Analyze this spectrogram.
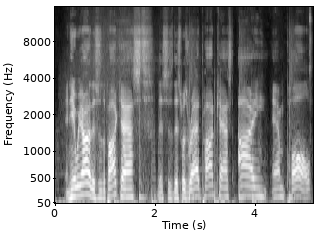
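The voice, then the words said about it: Hyped morning radio DJ voice. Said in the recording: “did a radio voice thing there ... I want to come in hot, so I decided I'm going to go with, like, morning zoo voice”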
